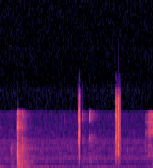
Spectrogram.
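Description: Computer mouse button clicking: three separate sharp clicks within about a second and a half.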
